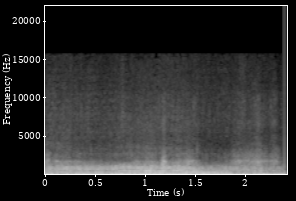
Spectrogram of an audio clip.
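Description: Talaria X3 electric dirt bike riding along a woodland trail: a steady rumble of wind on the microphone and tyres on the ground, with only a faint whine from the quiet electric motor.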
